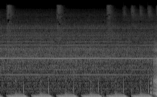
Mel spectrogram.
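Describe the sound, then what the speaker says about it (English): A kitchen mixer in the video game Backbone runs with a steady, whirring, hiss-like drone, pulsing in a regular rhythm about twice a second, with no talking. "Oh, I messed up the mixer."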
